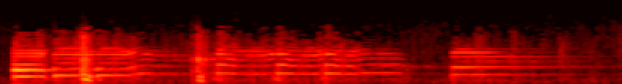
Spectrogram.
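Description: Film background score: a plucked string instrument playing a slow melody of held notes, some of them bending in pitch.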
